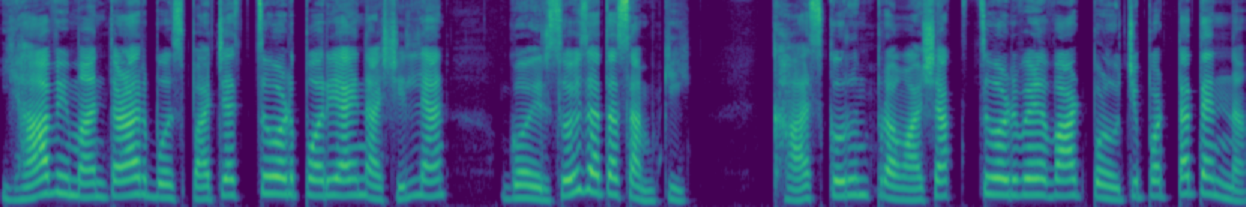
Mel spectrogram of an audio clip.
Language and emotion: Goan Konkani, disgusted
